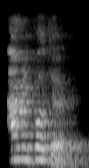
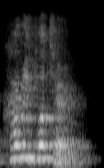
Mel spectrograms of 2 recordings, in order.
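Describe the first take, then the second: First: "Harry" said as "Arry"; H dropped in HARRY. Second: "Harry" with its initial H, then "Potter"; H sounded in HARRY. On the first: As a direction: drop the H from "Harry". ("Harry" sin la H, como "Arry") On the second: ("Harry" con la H inicial aspirada) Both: Shown as a demonstration. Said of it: "a veces se comen la H inicial".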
